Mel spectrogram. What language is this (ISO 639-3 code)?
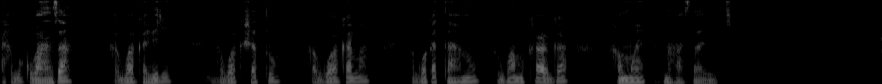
cgg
